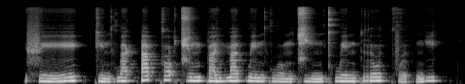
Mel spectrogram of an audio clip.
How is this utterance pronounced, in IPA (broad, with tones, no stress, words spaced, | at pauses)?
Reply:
feː˩˦ | ke˨˩nkwa˦˥k̚ ʔa˥˩p̚kɔ˥˩ʔt͡ɕo˦˥m pa˧jma˦˥t̚we˧nkwo˩˦m t͡ɕi˩˦nkʰwe˧n proː˥˩t̚fɤː˨˩t̚ ŋi˥˩t̚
